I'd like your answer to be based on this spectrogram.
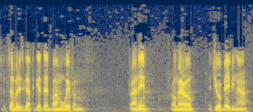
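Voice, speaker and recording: A tinny vintage radio recording of a no-nonsense police chief. His voice is low and his delivery rapid, economical and urgent, in 1940s crime drama style. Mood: grave, urgent. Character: grave, no-nonsense male chief of detectives briefing his men.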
